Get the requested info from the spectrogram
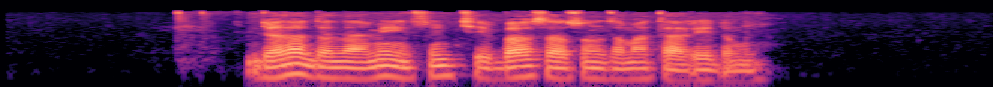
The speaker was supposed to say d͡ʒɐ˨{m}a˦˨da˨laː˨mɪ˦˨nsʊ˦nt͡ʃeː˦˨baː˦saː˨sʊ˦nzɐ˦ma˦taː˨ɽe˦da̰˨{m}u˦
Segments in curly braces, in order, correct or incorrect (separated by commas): incorrect, correct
